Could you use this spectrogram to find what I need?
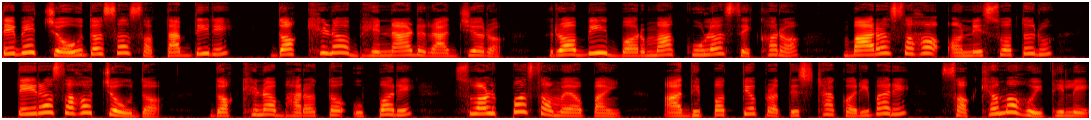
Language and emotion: Odia, neutral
